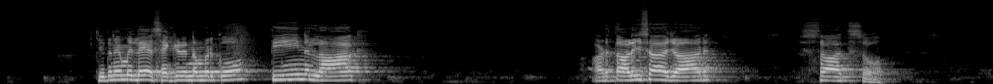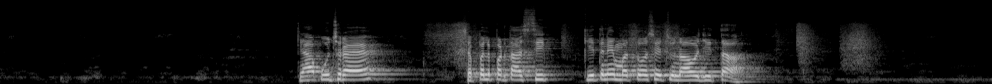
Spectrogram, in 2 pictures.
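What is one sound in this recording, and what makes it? A man speaks clearly and steadily nearby, in short bursts.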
